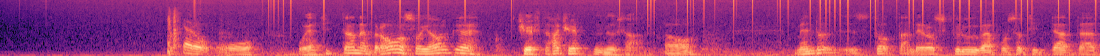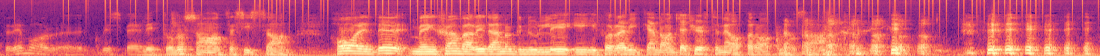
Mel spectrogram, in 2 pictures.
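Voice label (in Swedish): Ovansjö Gästrikland, dialekter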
